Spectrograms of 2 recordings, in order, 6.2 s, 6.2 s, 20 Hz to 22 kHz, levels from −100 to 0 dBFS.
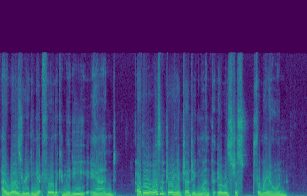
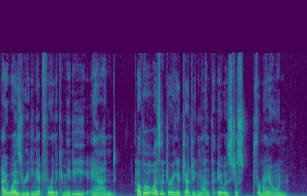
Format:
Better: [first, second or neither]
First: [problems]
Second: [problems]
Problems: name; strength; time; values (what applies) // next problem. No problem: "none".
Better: second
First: distortion; heavy; 6 dB below the speech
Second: none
